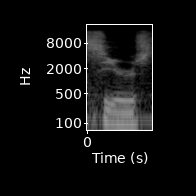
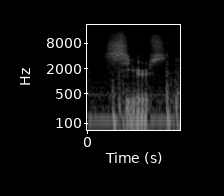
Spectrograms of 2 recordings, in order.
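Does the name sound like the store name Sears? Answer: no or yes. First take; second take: yes; no. First: It sounds like the store name Sears. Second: It does not sound like the store name. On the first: The speaker calls it wrong. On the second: The speaker calls it right.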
